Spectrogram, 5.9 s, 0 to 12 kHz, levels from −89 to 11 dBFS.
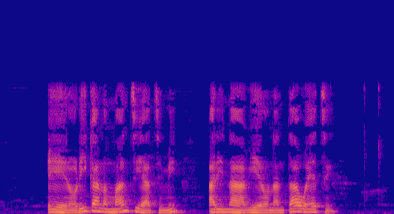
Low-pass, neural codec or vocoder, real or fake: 7.2 kHz; none; real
